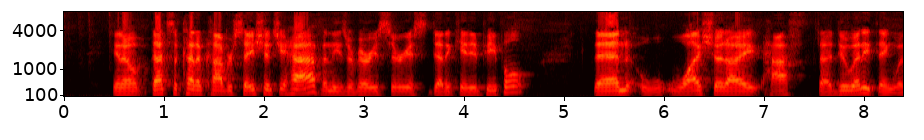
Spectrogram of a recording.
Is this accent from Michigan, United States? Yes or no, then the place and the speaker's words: no; Dayton, Ohio, United States; I grew up in Dayton, Ohio, which is where Project Blue Book was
